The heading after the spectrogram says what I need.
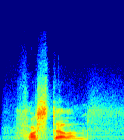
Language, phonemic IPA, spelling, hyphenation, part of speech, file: Dutch, /ˈvɑ(s)ˈstɛ.lə(n)/, vaststellen, vast‧stel‧len, verb, Nl-vaststellen.ogg
- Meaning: 1. to determine, to ascertain 2. to set, to establish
